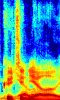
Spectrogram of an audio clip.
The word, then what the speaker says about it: Cucciniello: Cucciniello? Cucciniello, yeah.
